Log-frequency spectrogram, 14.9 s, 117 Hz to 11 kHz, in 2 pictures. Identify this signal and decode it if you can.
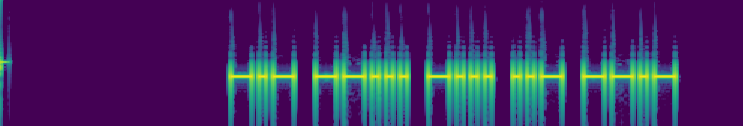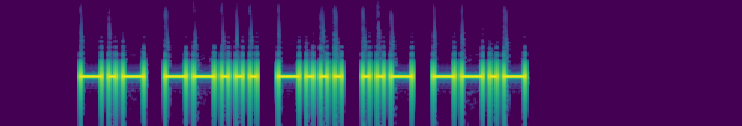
Morse code, heard as a keyed tone, about 17 wpm, 700 Hz. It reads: K7BUQ K7BUQ
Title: USA Call Signs - 5 Characters - Repeated 2x - 17wpm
